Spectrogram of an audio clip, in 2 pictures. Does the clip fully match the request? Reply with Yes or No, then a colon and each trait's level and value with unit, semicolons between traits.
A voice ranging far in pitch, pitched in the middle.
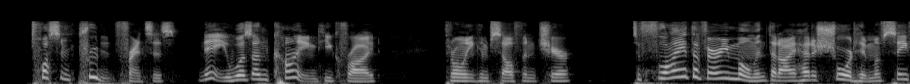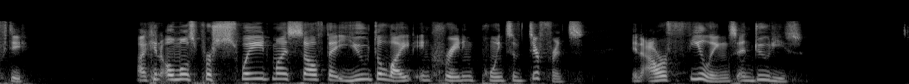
No: wide, 7.0 semitones; high, 195 Hz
